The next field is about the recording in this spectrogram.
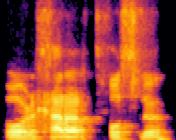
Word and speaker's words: Vosloo: My name is Gerhard Vosloo. As I'm speaking to South Africans, I can pronounce it in the proper Afrikaans way.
